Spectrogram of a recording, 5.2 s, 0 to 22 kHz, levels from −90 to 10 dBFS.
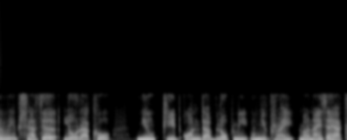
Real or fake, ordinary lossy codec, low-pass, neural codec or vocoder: fake; none; 7.2 kHz; codec, 16 kHz, 1 kbps, X-Codec, HuBERT features, trained on general audio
